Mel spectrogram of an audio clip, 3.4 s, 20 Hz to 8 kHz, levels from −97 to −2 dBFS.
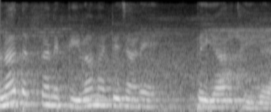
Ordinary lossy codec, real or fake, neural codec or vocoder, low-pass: none; real; none; 7.2 kHz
